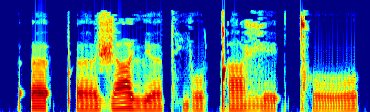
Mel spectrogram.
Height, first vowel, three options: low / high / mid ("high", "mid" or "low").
mid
